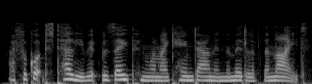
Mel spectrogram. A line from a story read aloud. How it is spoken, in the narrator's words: Rachel murmured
